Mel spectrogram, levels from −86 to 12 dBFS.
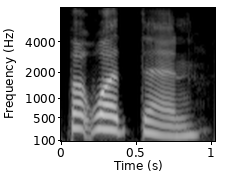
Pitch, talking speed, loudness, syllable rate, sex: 215 Hz, 175 wpm, -18 LUFS, 3.7 syllables/s, female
